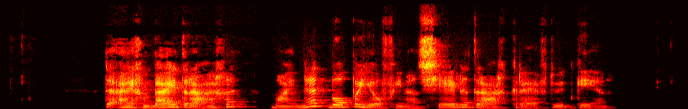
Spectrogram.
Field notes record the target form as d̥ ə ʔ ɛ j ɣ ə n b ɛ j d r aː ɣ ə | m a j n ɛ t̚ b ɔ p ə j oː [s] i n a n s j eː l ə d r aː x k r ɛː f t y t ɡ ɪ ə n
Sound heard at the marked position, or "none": f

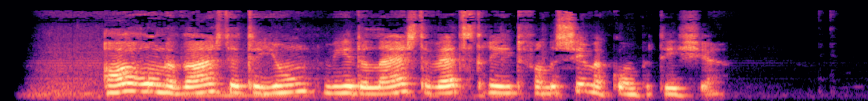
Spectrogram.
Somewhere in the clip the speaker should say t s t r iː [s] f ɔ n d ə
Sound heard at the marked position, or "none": t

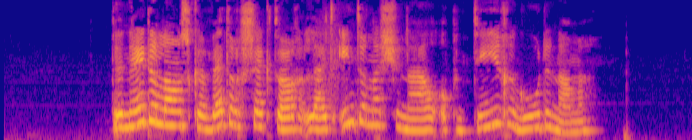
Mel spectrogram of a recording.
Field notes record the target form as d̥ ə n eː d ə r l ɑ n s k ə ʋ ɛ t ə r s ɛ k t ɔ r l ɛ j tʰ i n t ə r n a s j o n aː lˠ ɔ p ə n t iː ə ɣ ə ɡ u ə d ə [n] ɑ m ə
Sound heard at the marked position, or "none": n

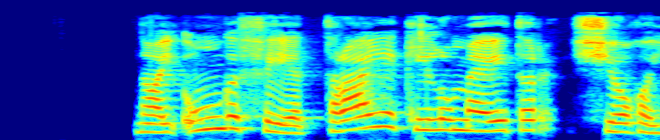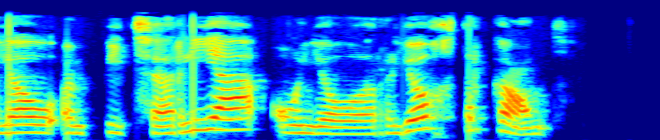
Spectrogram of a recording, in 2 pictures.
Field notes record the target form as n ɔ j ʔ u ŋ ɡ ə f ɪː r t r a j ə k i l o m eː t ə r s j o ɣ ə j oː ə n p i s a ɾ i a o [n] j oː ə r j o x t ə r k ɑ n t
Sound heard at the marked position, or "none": n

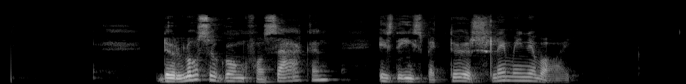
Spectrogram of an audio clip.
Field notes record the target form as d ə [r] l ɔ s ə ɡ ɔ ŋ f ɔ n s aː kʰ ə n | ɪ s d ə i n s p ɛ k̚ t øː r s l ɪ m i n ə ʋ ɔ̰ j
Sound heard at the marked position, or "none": none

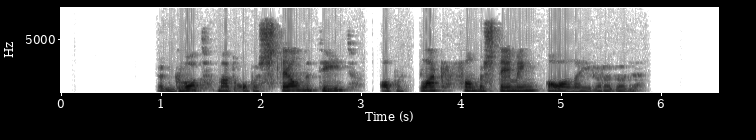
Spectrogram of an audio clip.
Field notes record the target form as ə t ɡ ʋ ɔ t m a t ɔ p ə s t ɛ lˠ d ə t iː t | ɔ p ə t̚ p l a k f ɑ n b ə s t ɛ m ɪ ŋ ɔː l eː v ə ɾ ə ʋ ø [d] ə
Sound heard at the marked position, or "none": d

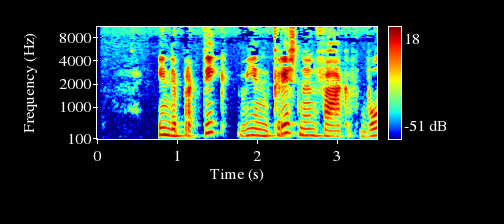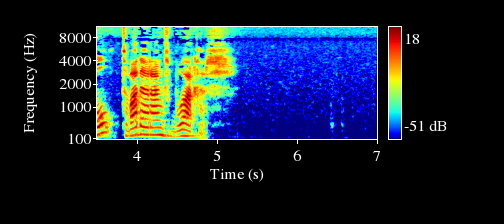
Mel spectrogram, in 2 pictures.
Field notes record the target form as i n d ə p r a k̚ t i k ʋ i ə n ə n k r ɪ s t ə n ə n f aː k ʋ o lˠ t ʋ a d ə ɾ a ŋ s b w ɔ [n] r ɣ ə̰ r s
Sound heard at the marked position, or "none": none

